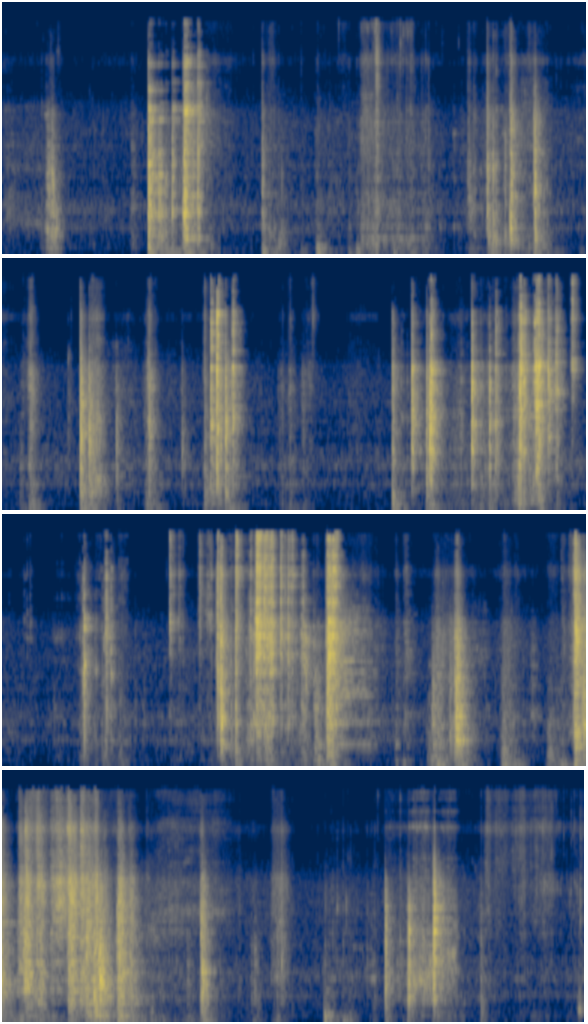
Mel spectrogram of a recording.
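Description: Dishes and utensils being handled and set down on a kitchen counter while food is laid out: irregular clinks and knocks with short pauses between them.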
